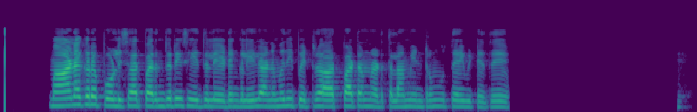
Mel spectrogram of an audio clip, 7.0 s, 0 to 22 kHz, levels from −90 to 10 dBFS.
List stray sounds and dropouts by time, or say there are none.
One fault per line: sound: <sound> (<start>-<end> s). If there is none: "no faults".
no faults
